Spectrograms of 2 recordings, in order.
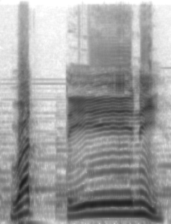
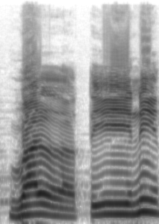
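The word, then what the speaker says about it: والتين: Nah, itu kan ada huruf alif lamnya, tapi itu juga tidak dibaca, jadi bacanya langsung ya, wattini, wattini, tidak waltini, tapi langsung wattini.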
